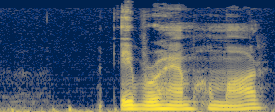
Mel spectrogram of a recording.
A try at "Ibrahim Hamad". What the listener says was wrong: Ibrahim. Ibrahim Hamad. Yeah, it's not Abraham. It's like Ibrahim.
